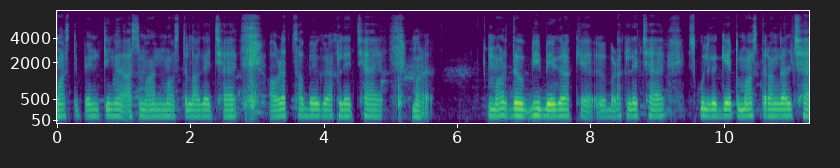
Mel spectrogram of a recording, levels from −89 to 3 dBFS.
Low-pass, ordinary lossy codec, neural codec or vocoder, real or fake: 7.2 kHz; none; autoencoder, 48 kHz, 128 numbers a frame, DAC-VAE, trained on Japanese speech; fake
